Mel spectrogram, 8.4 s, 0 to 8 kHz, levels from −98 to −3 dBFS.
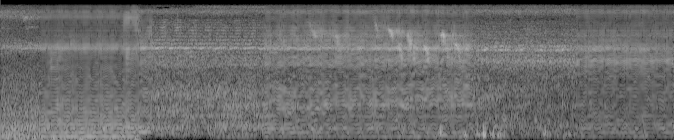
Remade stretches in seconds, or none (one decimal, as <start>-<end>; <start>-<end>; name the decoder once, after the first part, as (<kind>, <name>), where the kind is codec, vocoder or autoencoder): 0.5-1.9 (vocoder, BigVGAN v2); 3.3-5.9; 7.2-8.4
